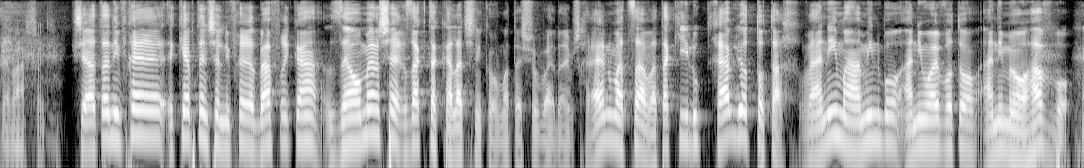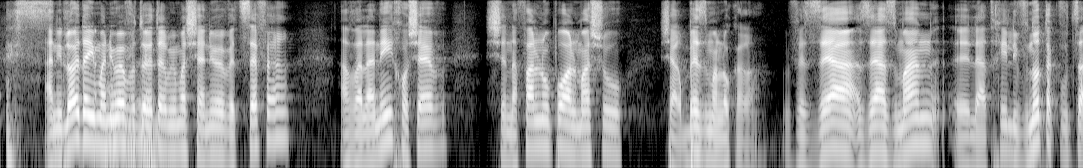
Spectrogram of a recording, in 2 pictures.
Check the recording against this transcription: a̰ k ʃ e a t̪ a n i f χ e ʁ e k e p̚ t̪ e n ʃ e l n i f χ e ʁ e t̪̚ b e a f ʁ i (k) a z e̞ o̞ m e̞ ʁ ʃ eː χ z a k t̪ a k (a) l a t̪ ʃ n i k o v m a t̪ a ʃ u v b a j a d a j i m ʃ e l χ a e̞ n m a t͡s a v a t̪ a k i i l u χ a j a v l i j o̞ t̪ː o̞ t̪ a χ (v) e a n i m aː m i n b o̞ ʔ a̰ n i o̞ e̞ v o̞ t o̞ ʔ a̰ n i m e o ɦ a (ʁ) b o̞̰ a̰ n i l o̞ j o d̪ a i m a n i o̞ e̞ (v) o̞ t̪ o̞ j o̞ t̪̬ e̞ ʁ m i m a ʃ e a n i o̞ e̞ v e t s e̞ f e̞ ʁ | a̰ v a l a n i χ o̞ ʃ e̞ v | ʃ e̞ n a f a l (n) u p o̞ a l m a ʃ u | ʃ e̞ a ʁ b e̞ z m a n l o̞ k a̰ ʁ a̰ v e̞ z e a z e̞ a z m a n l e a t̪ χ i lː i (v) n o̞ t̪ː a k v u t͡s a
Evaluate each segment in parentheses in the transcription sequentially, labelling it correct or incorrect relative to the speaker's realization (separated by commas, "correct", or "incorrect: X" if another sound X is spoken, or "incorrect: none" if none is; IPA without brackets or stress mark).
correct, correct, correct, incorrect: v, correct, correct, correct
